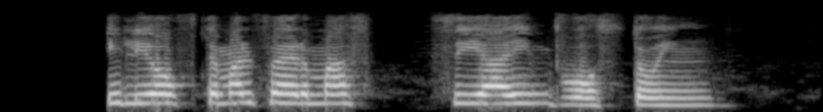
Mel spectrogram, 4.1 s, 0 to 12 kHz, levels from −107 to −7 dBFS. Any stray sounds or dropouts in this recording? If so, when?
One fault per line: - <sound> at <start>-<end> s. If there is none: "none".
none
